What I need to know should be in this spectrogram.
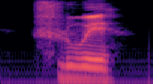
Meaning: to swindle, con
- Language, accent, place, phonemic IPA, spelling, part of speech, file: French, France, Lyon, /flu.e/, flouer, verb, LL-Q150 (fra)-flouer.wav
